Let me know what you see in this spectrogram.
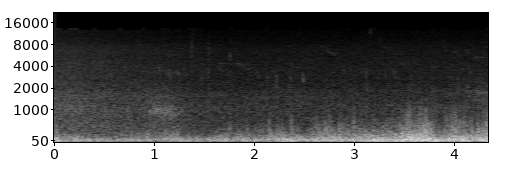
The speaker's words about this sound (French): Non, bouge pas, il y a du vent.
